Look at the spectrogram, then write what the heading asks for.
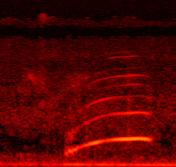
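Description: A caracal-serval hybrid gives a single drawn-out mew that rises and then levels off.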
